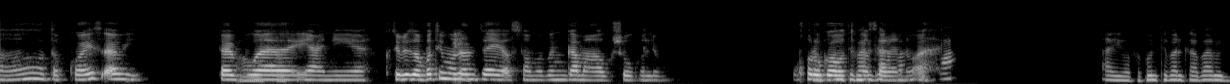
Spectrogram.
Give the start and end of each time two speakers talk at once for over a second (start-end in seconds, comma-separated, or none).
8.1-9.4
